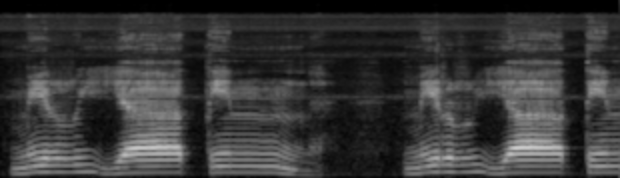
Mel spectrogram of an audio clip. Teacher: रा अगर साकिन हो और उससे पहले ज़ेर है तो रा को बारीक पढ़ेंगे।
